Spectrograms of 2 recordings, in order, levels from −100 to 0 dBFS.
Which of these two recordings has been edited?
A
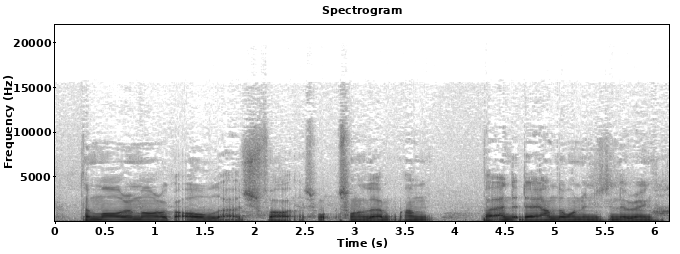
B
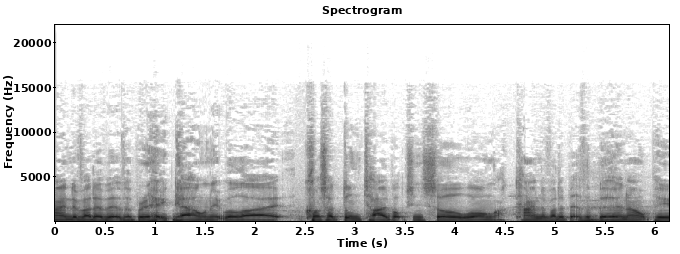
B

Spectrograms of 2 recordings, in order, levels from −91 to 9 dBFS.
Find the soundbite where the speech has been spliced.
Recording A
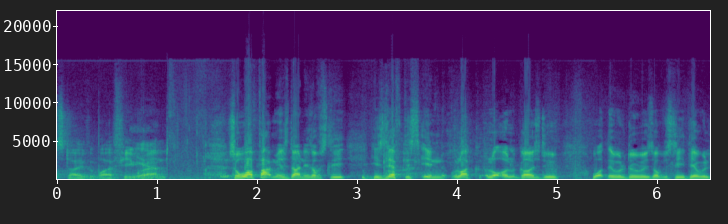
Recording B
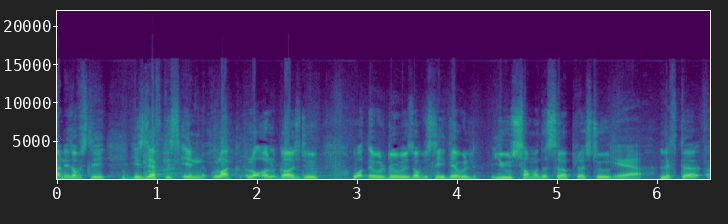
A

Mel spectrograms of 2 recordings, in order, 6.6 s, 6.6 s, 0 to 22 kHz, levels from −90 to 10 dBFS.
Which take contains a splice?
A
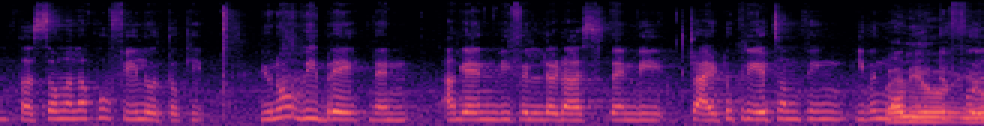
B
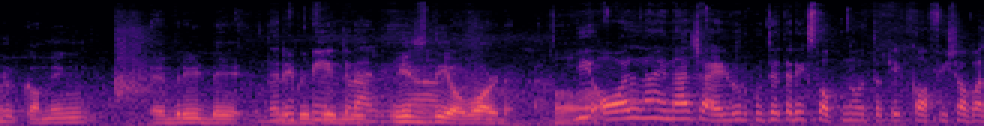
B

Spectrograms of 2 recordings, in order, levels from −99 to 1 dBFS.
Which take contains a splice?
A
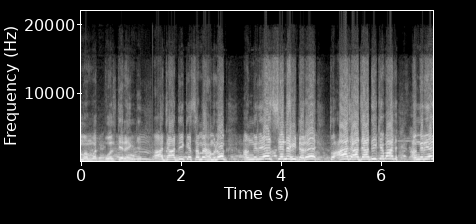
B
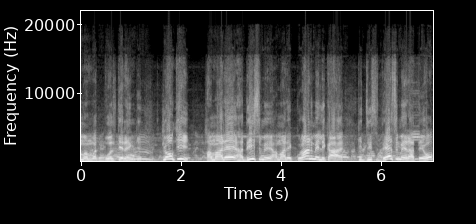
A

